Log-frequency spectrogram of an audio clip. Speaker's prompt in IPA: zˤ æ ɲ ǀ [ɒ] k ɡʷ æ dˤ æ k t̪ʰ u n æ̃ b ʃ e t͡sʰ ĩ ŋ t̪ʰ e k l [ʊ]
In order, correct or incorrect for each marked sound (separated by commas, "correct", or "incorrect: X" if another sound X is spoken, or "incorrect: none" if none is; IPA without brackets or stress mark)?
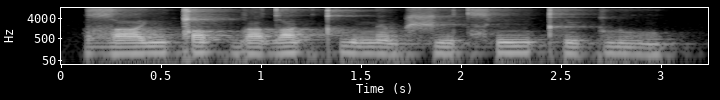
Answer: correct, incorrect: u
